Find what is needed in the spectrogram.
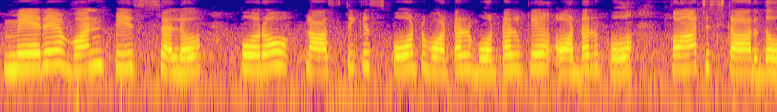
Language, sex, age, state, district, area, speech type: Urdu, female, 18-30, Uttar Pradesh, Gautam Buddha Nagar, urban, read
